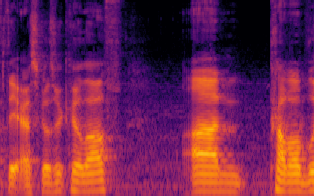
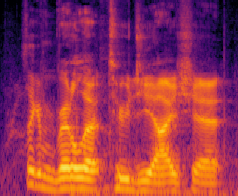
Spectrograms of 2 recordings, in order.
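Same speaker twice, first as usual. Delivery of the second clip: usual speaking voice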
